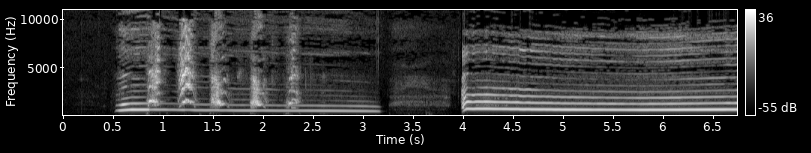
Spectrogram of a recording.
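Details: Dog howling: a long steady tone that sinks slowly, broken at first by a few sharp yips, then a short pause and a second sustained howl that holds level to the end.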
